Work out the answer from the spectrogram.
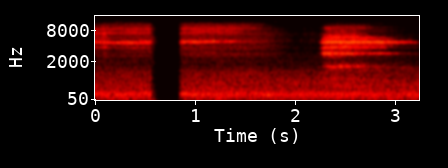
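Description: Deep breathing, a steady airy rush broken by a brief cut, then a louder breath toward the end.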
